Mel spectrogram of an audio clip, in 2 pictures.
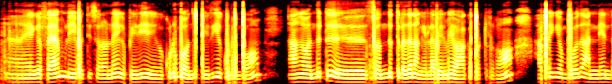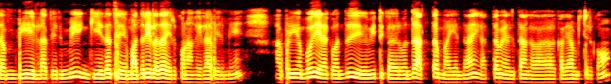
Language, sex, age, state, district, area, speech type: Tamil, female, 45-60, Tamil Nadu, Madurai, urban, spontaneous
